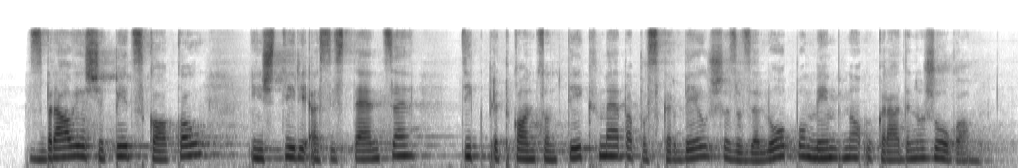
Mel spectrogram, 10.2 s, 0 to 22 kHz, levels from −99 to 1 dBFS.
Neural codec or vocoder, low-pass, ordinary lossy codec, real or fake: codec, 24 kHz, 6 kbps, HILCodec; none; none; fake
